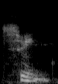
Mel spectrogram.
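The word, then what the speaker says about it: 쉰: que hace que suene como es una sola, como swing, ¿ok? No es ni swing, ni así como un swing fuerte, sino ligeramente como swing, nada más, ya que es solo de una sola sílaba.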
